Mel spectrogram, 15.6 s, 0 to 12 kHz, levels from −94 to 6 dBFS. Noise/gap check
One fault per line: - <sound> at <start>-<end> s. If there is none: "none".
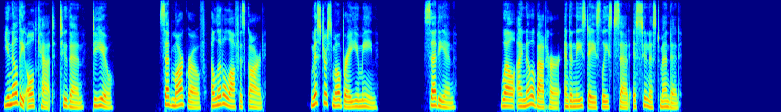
none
